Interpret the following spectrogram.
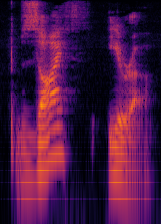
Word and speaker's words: Xythera: The comic he has chosen to make the music for is called Xyth Era. Xyth Era. It's spelled Xythera.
